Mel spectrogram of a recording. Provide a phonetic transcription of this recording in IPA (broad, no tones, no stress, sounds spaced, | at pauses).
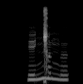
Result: e ŋ͡ǀ ɵ ŋ ɵ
